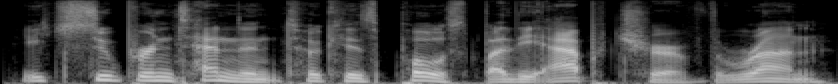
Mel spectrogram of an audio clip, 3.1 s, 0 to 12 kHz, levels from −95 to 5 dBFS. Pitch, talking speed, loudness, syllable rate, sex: 115 Hz, 210 wpm, -22 LUFS, 6.0 syllables/s, male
